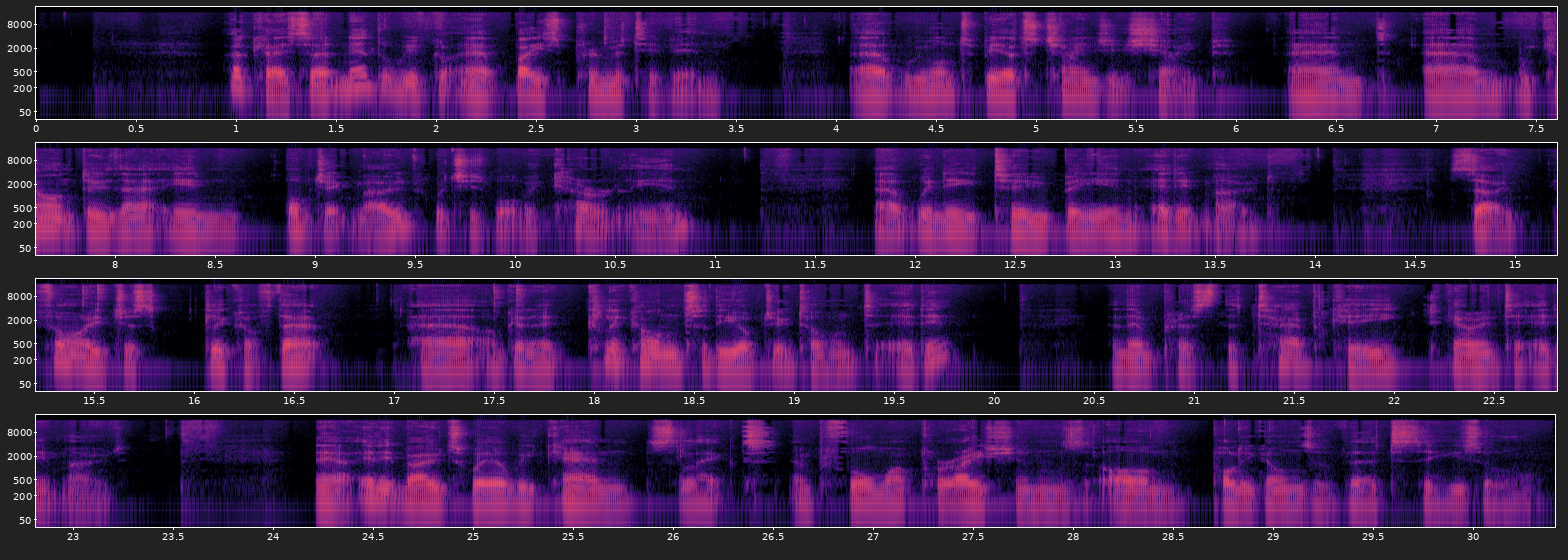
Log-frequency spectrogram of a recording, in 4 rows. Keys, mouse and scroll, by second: 15.5 click, 17.6 click, 21.4 Tab.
